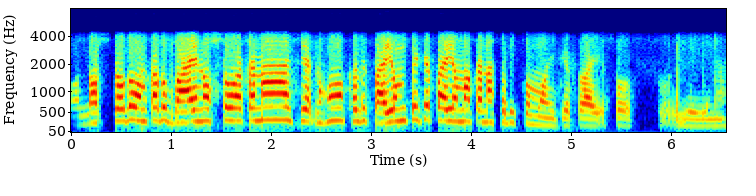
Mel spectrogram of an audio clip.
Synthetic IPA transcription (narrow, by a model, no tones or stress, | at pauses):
nɔsʈɔd̪ɔɔnkad̪ɔbajnɔsʈɔwakanat͡ʃɛt̪̚ˀɦɔ̃kʰelit̪ajɔmt̪ɛɡɛt̪ajɔmakanakʰelisɔmɔjɡɛt̪ɔajsɔt̪ | jajɛna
